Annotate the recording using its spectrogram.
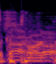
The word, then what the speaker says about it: Qatar: In Qatar. – It's Qatar. Qatar. They said you can pronounce it any way you like, as long as they money keep flowing in.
